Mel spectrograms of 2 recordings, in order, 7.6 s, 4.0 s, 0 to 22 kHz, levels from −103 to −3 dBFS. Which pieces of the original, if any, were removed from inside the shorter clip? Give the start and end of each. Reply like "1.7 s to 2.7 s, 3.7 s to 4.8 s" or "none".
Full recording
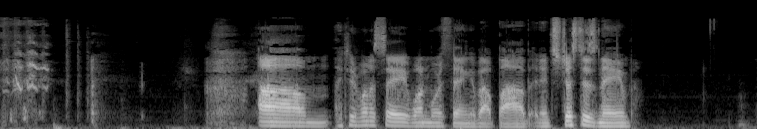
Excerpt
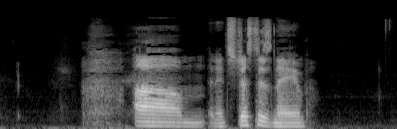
3.3 s to 5.3 s

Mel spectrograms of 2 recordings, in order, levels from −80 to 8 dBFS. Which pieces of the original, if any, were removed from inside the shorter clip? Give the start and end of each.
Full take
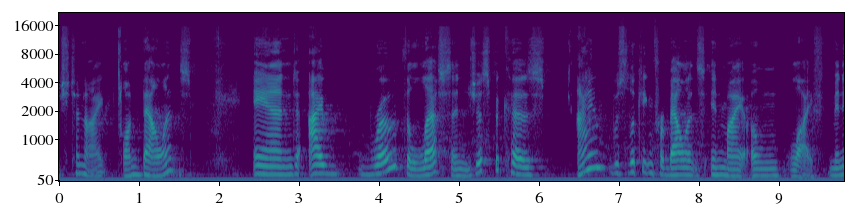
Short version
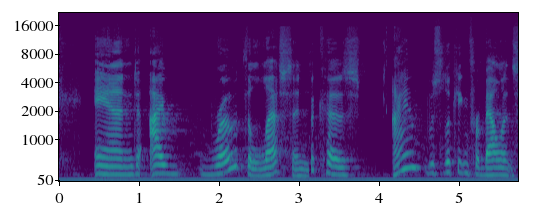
5.1 s to 5.4 s

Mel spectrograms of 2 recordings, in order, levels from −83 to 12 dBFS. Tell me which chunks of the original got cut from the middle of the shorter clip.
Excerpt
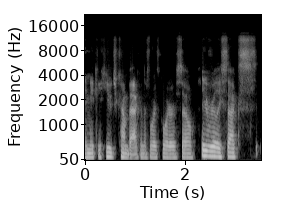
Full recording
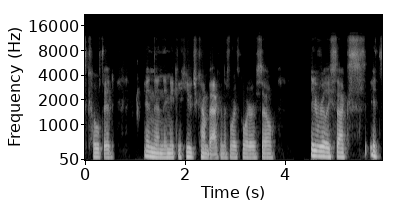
3.9 s to 4.5 s

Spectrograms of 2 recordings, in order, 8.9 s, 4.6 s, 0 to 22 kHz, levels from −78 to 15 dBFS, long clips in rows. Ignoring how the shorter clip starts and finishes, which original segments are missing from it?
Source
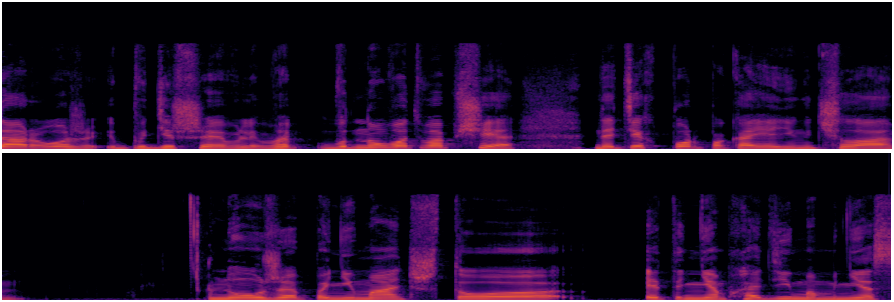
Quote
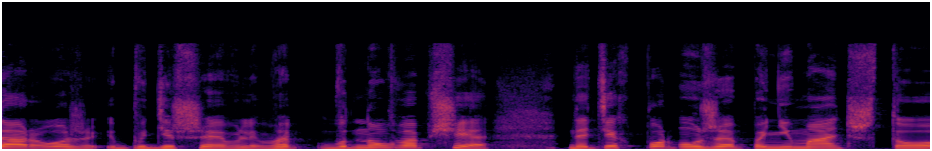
1.9 s to 2.1 s, 3.5 s to 5.7 s

